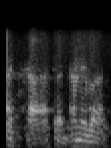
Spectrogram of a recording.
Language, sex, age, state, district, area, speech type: Maithili, male, 60+, Bihar, Madhubani, urban, conversation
